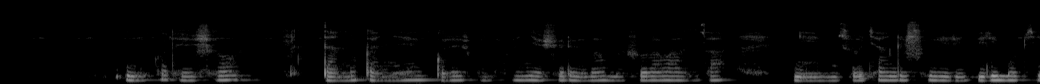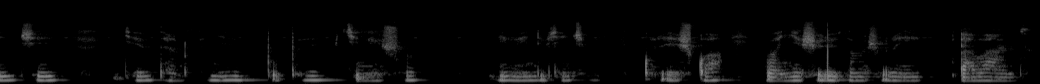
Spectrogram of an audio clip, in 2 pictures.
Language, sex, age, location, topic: Kinyarwanda, female, 18-24, Nyagatare, education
